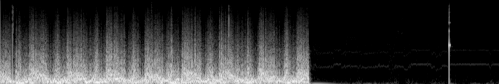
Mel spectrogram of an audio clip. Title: 임신 16주 초음파-아기 심장소리 (ultrasound at 16weeks-fetal heartbeat)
